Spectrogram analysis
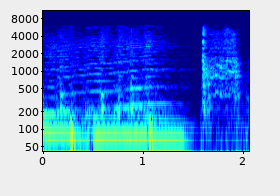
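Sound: car engine cranking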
